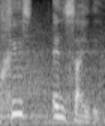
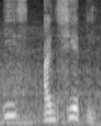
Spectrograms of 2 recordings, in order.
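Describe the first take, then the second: First: The name is given an approximate English pronunciation. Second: The name is read out letter by letter, Spanish-style. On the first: "algo así como His Anxiety" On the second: "si lo leo literalmente sería His Anxiety"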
